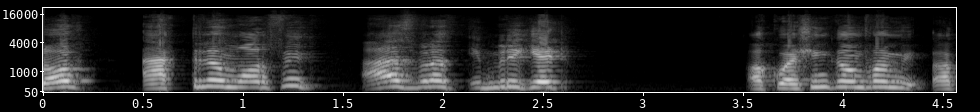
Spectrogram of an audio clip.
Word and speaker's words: imbricate: your imbricate estivation imbricate imbricate what do I say rhymes with Advocate imbricate Advocate Advocate fights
